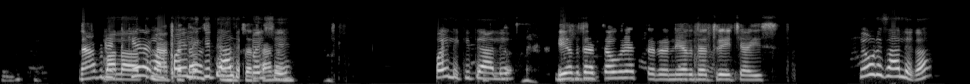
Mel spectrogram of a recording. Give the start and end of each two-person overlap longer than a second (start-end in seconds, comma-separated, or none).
1.0-2.9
